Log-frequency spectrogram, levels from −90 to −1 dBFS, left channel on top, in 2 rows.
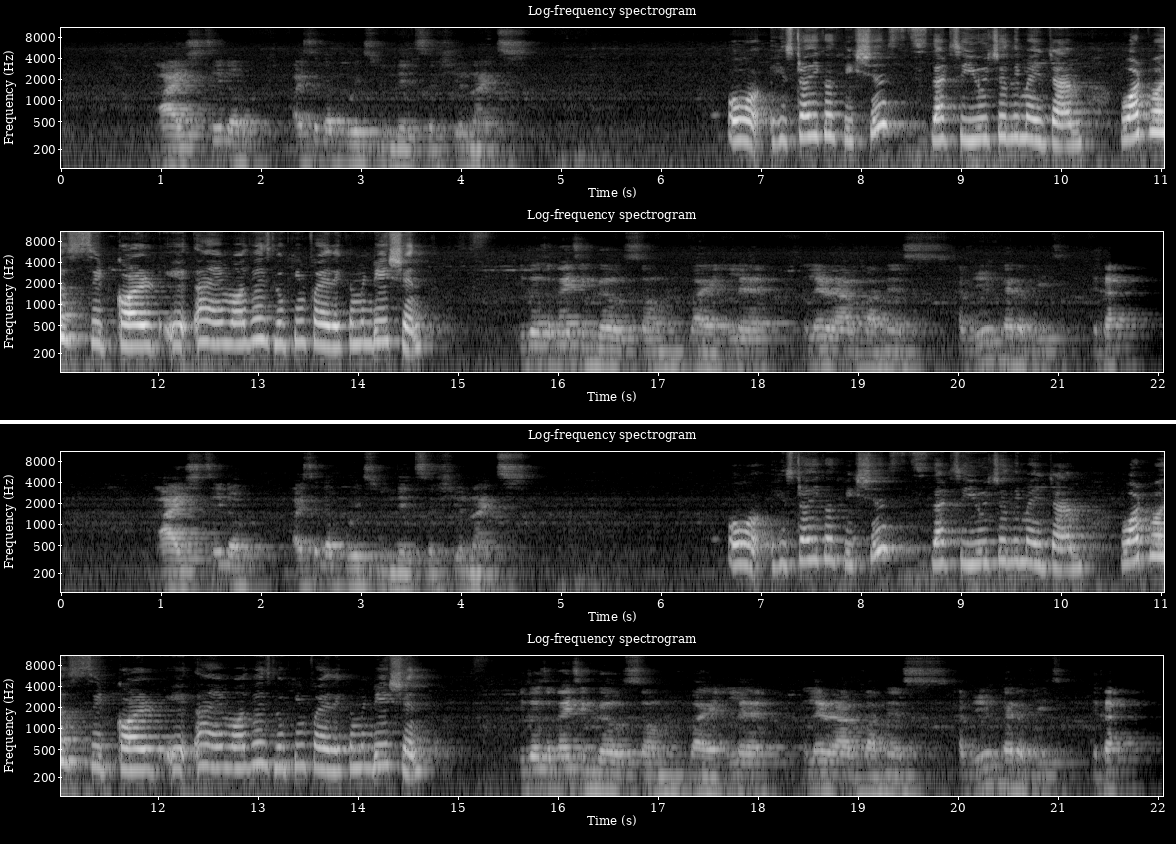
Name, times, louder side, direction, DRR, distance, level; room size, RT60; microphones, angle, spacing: voice 1, 1.0-1.8 2.3-3.5 3.9-4.5 15.6-18.1 18.5-19.5 20.0-20.9 21.5-21.6, right 1 dB, 5° right, 4 dB, 2.5 m, -35 dB
voice 2, 6.7-8.3 8.7-10.2 10.6-14.6, left 6 dB, 55° left, 15 dB, 0.5 m, -24 dB
15.5 x 9.3 x 8.1 m, 0.93 s
head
